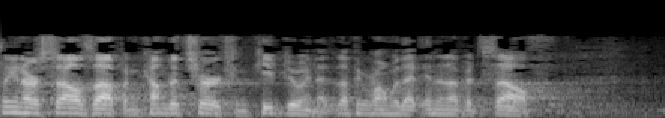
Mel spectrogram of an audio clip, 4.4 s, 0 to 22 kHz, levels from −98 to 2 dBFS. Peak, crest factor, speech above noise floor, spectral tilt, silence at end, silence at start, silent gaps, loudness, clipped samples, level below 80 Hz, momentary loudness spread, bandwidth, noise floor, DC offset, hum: -6 dBFS; 24 dB; 29 dB; -3 dB/octave; 0.55 s; 0 s; none; -28 LUFS; under 0.1%; -66 dBFS; 11 LU; 7.2 kHz; -57 dBFS; under 0.1%; none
